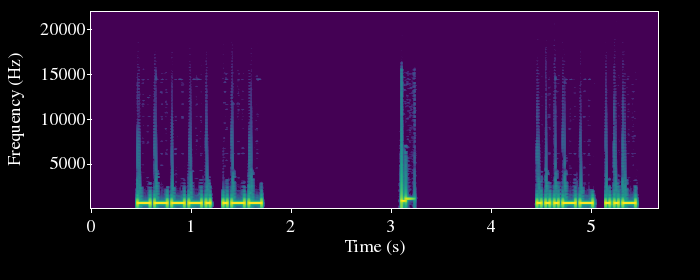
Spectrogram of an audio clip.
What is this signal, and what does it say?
Morse code, heard as a keyed tone, about 28 wpm, 700 Hz. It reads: 9 W 3 U
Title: Single-Letter Single-Number 28wpm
